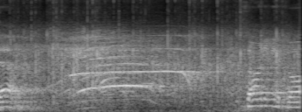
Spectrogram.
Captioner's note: audience applauding and cheering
